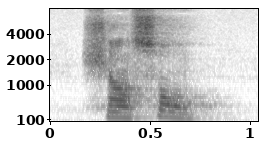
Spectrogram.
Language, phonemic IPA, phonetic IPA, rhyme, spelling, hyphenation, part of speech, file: Dutch, /ʃɑnˈsɔn/, [ʃɑ̃ˈsɔ̃], -ɔn, chanson, chan‧son, noun, Nl-chanson.ogg
- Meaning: chanson (French, lyric-driven song)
